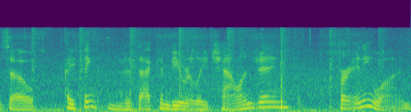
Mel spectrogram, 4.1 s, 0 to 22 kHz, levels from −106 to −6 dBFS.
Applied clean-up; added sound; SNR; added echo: none; Waves, surf; 8 dB; none.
